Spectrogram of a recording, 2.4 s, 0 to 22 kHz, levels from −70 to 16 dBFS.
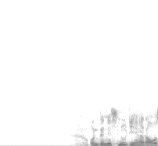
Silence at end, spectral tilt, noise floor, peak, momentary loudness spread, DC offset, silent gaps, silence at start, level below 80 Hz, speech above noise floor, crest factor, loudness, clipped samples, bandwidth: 0 s; -5 dB/octave; -62 dBFS; -20 dBFS; 12 LU; under 0.1%; none; 1.1 s; -62 dBFS; 30 dB; 16 dB; -34 LUFS; under 0.1%; 6 kHz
